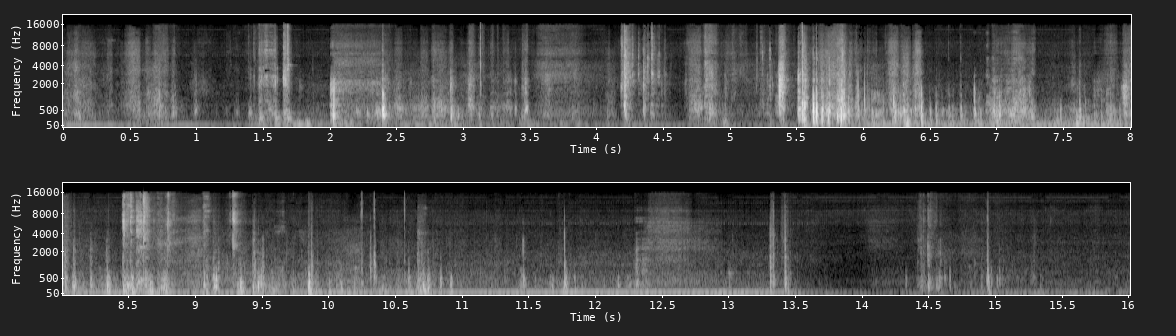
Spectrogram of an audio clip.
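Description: Irregular clatter of small metal parts and tools being handled, with scrapes and knocks and footsteps. The densest, loudest clatter is about five to six seconds in. A low steady hum runs underneath and stops about thirteen seconds in.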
